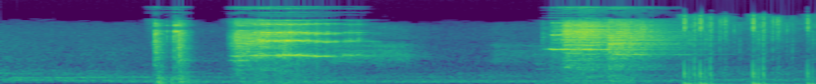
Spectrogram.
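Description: A metal gate creaks and clanks open.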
